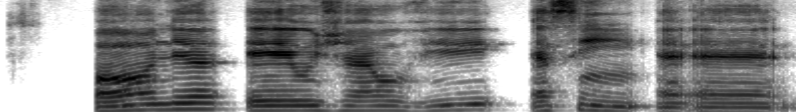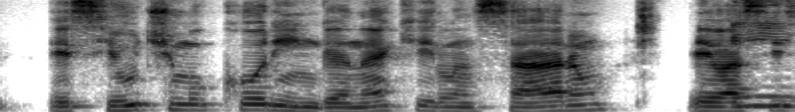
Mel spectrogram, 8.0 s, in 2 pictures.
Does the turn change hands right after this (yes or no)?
no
